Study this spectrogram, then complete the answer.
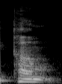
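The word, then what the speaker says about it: thumb: जैसे हमने क्लाइम में बी साइलेंट किया था, यहाँ भी थम में भी बी साइलेंट करेंगे और इसकी प्रोनाउंसिएशन बन जाएगी थम, थम, थम।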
